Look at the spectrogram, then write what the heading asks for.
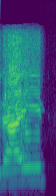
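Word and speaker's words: write: आर तो ध्यान रखिएगा जहां भी डब्लू के बाद अगर आर आता है तो साइलेंट हो जाता है इस चीज को ध्यान रखिएगा और प्रोनंसिएशन किससे किया जाता है आर से किया जाता है तो यहां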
